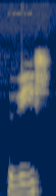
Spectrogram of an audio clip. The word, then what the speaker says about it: this: يعني كنشوفوا كل هاد البروناونز they start with th plus a vowel. يعني فين ما كنشوفوا في أي كلمة th plus a vowel كتنطق ذ، يعني ذا العجمية اللي هي في اللغة العربية كيف ما كنطقوا ذهب أو ذئب.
